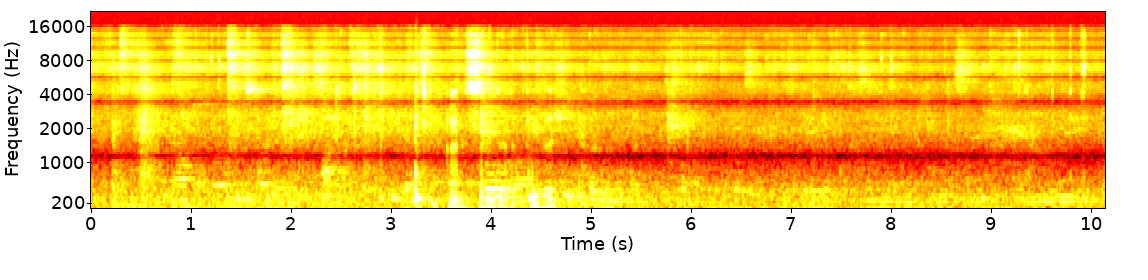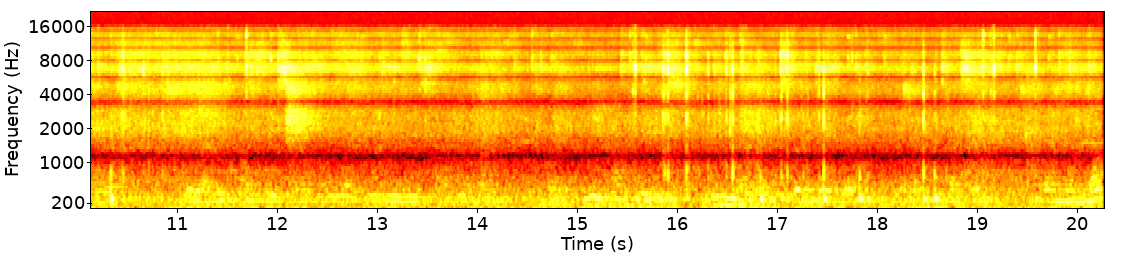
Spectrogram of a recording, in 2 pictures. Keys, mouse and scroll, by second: 9.1 space.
